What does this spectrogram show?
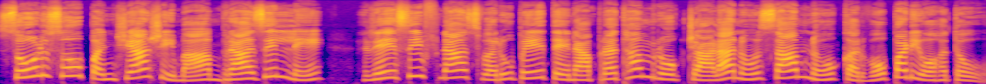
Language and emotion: Gujarati, neutral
